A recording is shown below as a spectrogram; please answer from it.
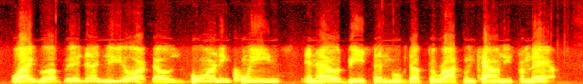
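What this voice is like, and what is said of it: Strong Italian-American New York accent. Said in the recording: “you could probably tell from his voice, you're an Italian-American ... you get an accent that strong”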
